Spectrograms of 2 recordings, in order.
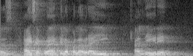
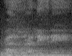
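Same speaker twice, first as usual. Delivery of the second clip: hushed answer; 13 dB quieter than usual. Acted. Congregation asked to fill the answer.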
